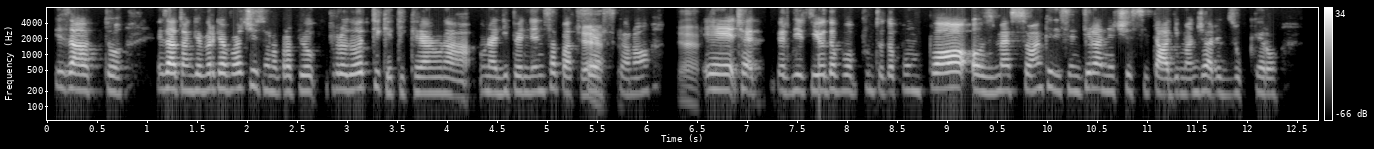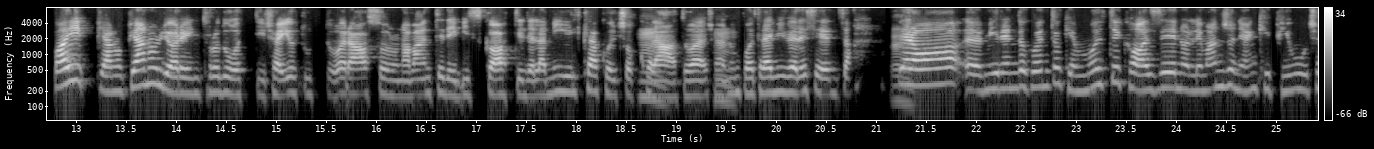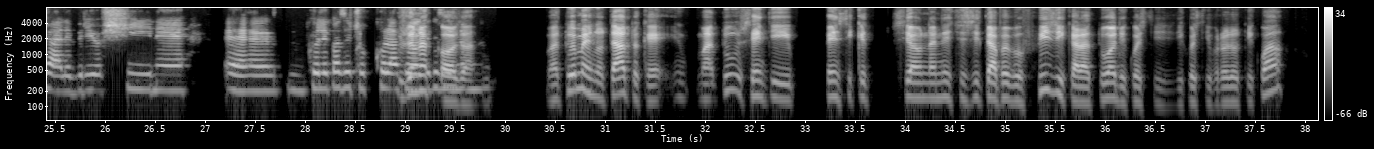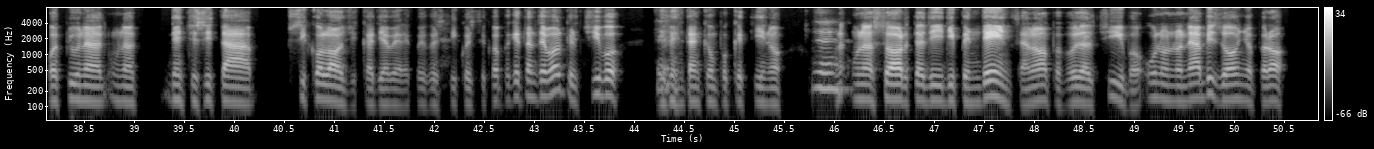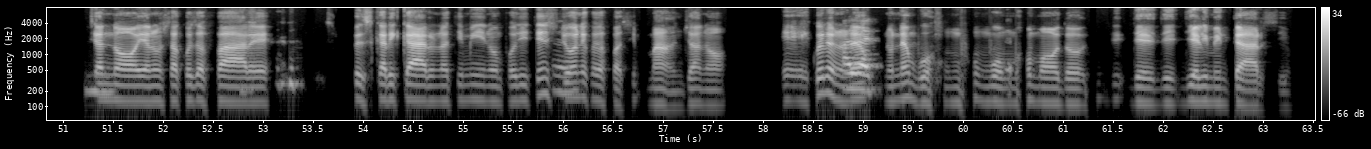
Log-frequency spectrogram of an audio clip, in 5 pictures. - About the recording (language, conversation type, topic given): Italian, podcast, Quali abitudini ti hanno cambiato davvero la vita?
- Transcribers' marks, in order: "proprio" said as "propio"; "cioè" said as "ceh"; "cioè" said as "ceh"; "cioè" said as "ceh"; "cioè" said as "ceh"; "proprio" said as "popio"; "Perché" said as "pecché"; laughing while speaking: "diventa"; "proprio" said as "popo"; chuckle; other background noise; laughing while speaking: "un buon un buo un buon mo modo"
